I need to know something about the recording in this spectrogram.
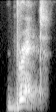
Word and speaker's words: bread: If that was the case, we would spell it like this: B-R-E-D, bread.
